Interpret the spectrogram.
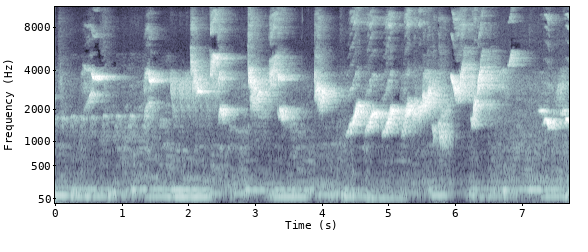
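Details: White-rumped shama (murai batu) in full song: a rich, varied run of loud whistled and slurred phrases, many notes leaping up or sweeping down, delivered in quick bursts about every second, over a faint low hum.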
